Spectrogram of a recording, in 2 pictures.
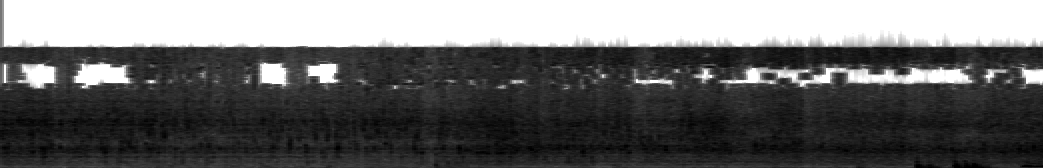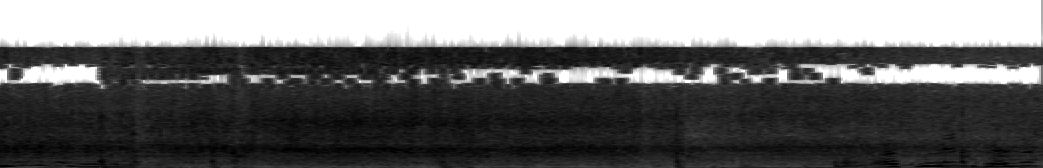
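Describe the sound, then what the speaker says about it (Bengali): Spiced, masala-coated pointed gourd fries in hot oil with a steady, loud sizzle and hiss throughout, with occasional stirring clatter and someone speaking over it at times. "তো এবার আমি গরম তেলে সুন্দর মতন ভেজে নেব।"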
